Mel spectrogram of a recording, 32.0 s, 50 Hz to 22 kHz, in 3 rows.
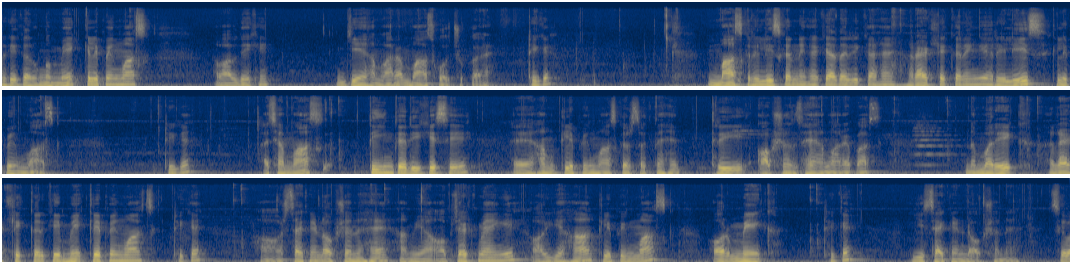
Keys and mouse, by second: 12.8 ctrl+z, 21.0 right click, 31.6 ctrl+z.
